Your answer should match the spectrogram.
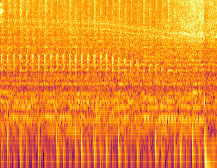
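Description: Electronic dance music from a DJ mix: a steady run of quick, even percussion hits over held synth tones, without a deep bass drum.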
